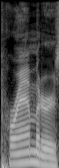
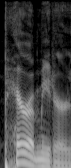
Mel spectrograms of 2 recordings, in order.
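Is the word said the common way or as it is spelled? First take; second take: common way; as spelled. First: The word is said the common spoken way. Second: The word is said the way it is spelled. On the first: The speaker calls it right. "Instead of saying parameters" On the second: The speaker calls it wrong. "I said parameters. ... Because that's what it looks like"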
